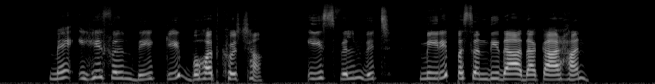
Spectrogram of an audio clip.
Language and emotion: Punjabi, happy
